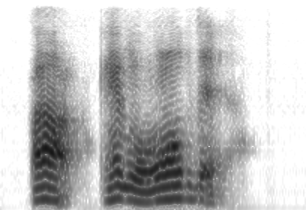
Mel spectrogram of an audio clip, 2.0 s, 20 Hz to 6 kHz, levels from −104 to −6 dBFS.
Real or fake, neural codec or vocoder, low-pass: fake; codec, 16 kHz, 1 kbps, FreqCodec, smaller model; 5.4 kHz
